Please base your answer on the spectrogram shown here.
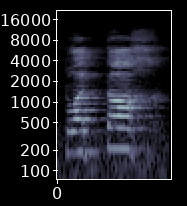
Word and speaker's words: त्वत्तः: अक्षर है क, और विसर्ग के बाद जब क या ख आता है तो विसर्ग का उच्चारण होता है ह फ्रॉम द एपिग्लॉटिस। तो हम कैसे बोलते हैं? त्वत्तः कमलपत्राक्ष। तो ये हम यहाँ पे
